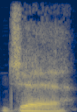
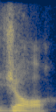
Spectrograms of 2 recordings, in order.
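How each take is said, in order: First: The letter is said light and thin. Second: The letter is said heavy and full. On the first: The speaker calls it right. "Ja is simplified" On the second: The speaker calls it wrong. "Don't say jaw"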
